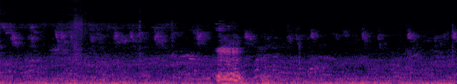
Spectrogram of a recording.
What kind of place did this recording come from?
park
